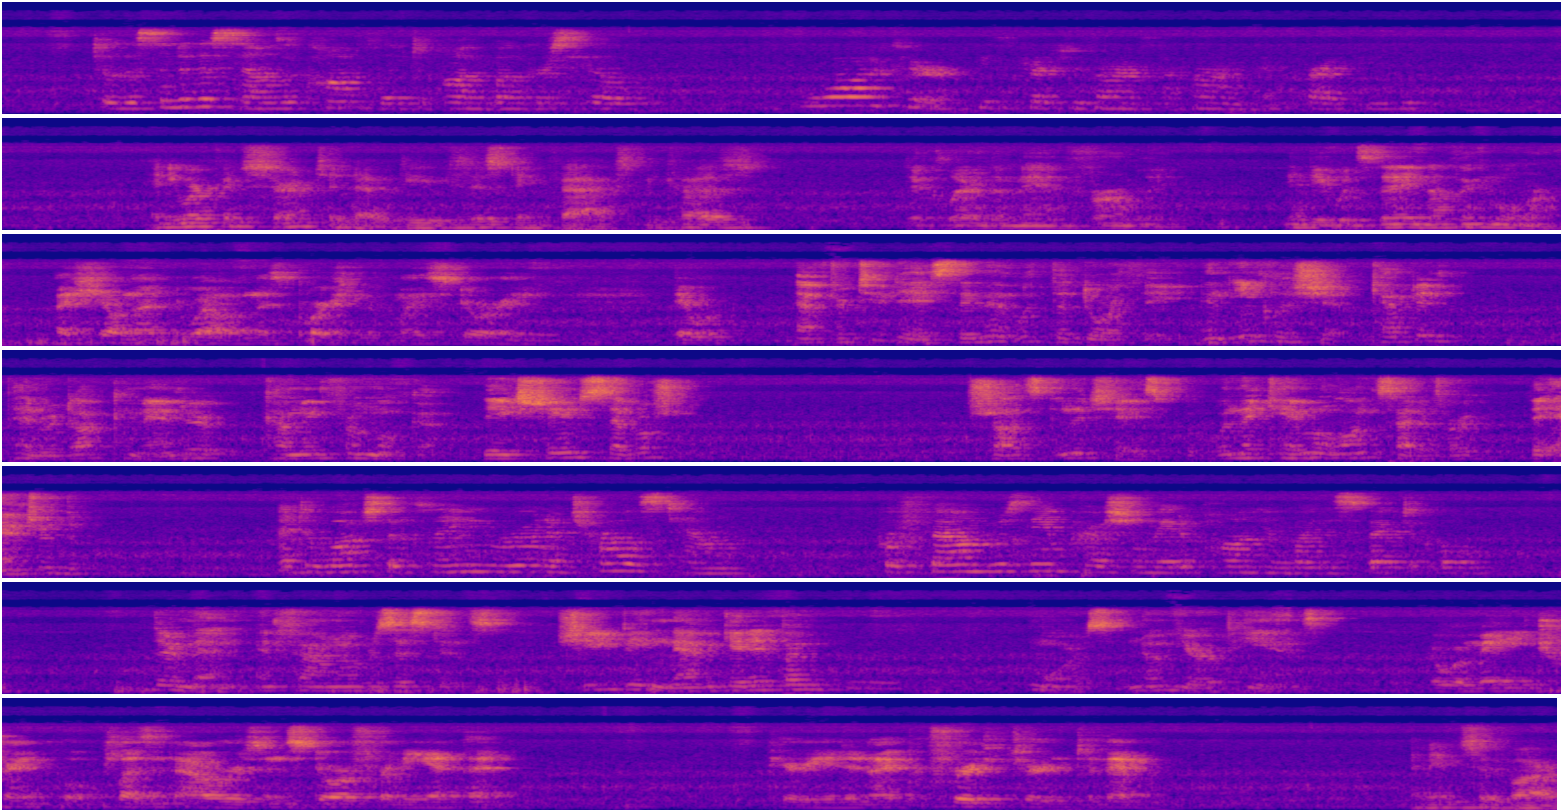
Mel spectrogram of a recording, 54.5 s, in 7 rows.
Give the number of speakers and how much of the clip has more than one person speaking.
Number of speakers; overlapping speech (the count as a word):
six, no overlap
